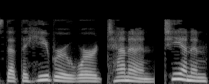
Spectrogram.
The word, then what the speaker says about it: תנין: Some creationist organizations propose that the Hebrew word tanin, tanin pronounced tan-nin, mentioned nearly 30 times in the Old Testament, should be considered a synonym.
